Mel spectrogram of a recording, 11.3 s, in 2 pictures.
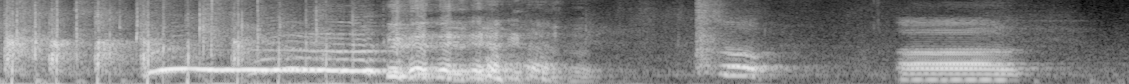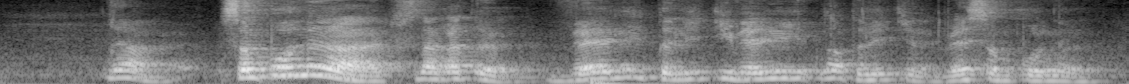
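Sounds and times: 
hand clapping: 0.0 - 2.4
drawn-out vocal cheer: 0.7 - 2.3
laughter: 1.4 - 3.1
speech: 1.9 - 3.0, 6.8 - 11.2.

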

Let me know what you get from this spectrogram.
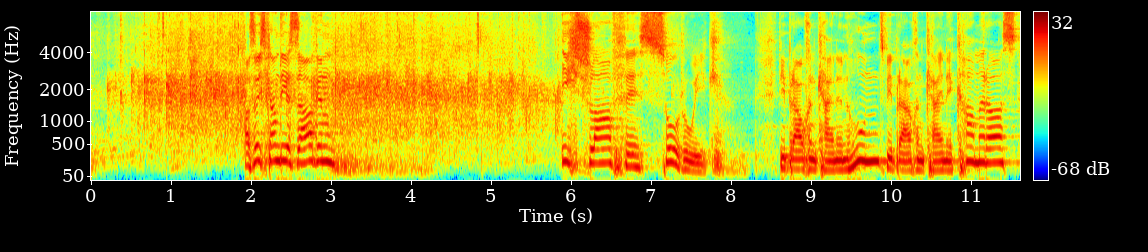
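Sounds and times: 
audience applause: 0.0 - 6.6
speech: 1.9 - 3.4, 5.9 - 8.0, 8.6 - 11.6.

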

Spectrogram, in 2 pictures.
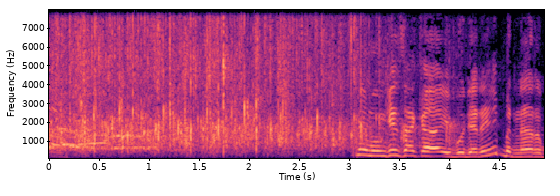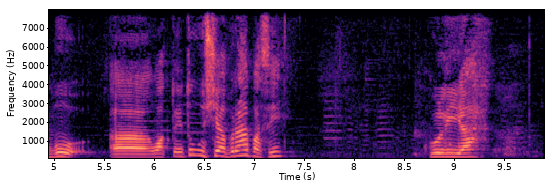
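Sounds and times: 
audience applause: 0.0 - 4.2
speech: 3.1 - 7.4, 8.8 - 9.4.

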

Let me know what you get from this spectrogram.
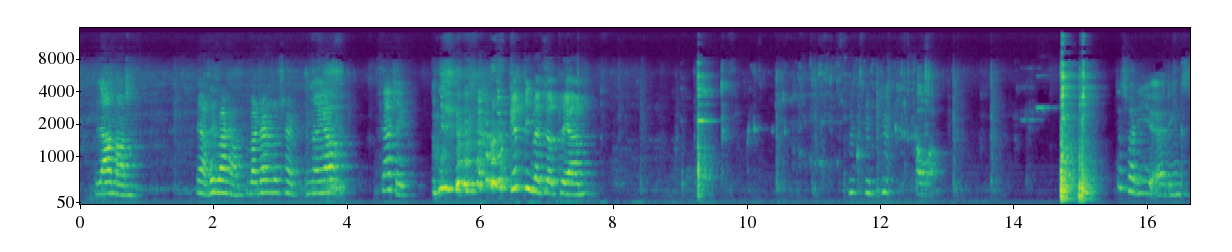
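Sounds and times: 
speech: 0.2 - 1.0, 1.8 - 7.7, 11.5 - 12.9, 15.6 - 16.6
laughter: 5.3 - 6.5
dishes clattering while loading a dishwasher: 9.0 - 9.9, 14.7 - 15.4.

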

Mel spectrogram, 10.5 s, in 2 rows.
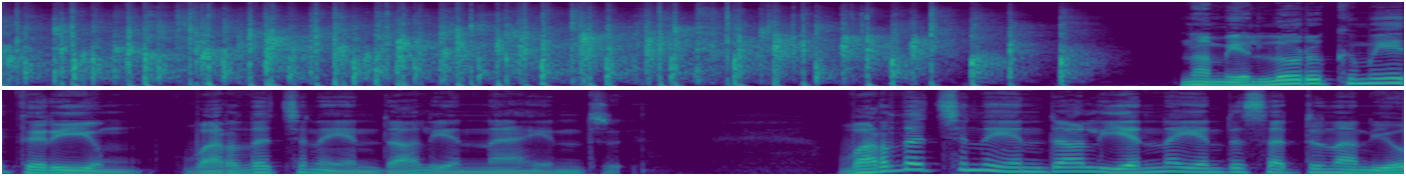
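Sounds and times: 
audience clapping in welcome: 0.0 - 4.2
speech: 4.4 - 7.7, 8.4 - 10.4.

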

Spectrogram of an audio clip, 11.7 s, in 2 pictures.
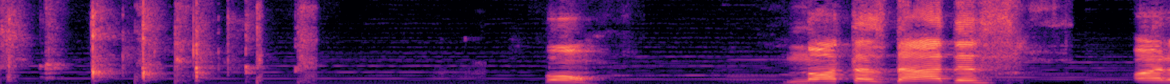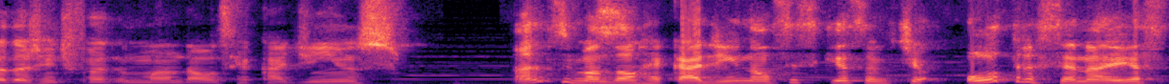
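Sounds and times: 
hands clapping: 0.0 - 1.6
speech: 2.7 - 3.1, 3.9 - 5.1, 5.7 - 11.6.

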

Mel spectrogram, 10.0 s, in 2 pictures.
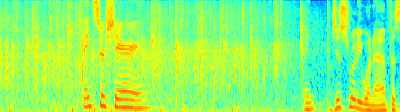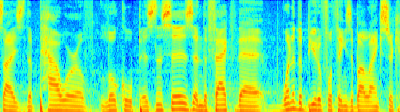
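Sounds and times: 
audience clapping: 0.0 - 4.6
speech: 1.0 - 2.0, 3.8 - 9.9.

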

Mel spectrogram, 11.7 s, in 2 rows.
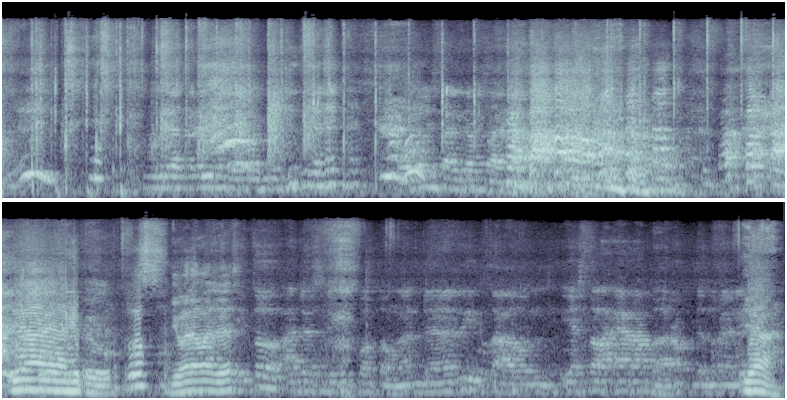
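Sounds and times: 
audience clapping: 0.0 - 6.1
speech: 0.7 - 11.7
crowd laughing and chuckling: 1.6 - 6.6.

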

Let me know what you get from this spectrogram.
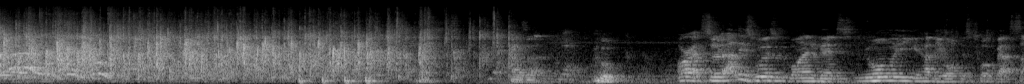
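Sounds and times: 
audience clapping: 0.0 - 5.2
speech: 7.1 - 10.2.

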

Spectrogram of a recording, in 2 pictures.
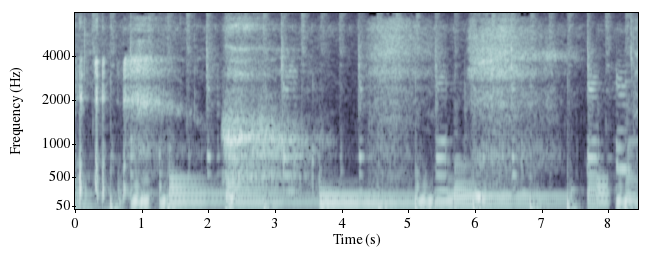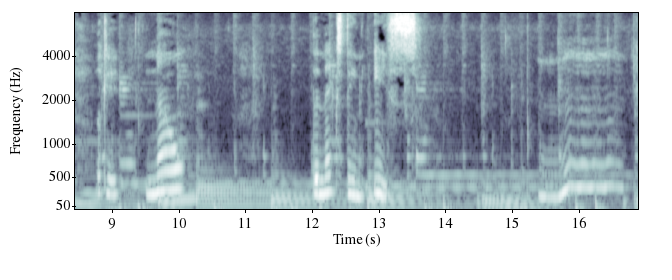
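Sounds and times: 
speech: 0.0 - 0.4, 8.9 - 10.2, 12.0 - 13.7
low music bed: 0.0 - 16.8
deep breathing: 0.8 - 7.7, 8.3 - 8.8, 10.8 - 11.6.

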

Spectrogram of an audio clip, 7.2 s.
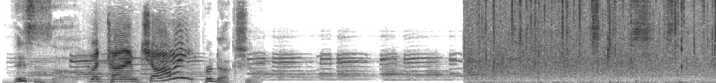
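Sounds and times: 
speech: 0.1 - 2.7
applause: 4.6 - 7.1.

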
